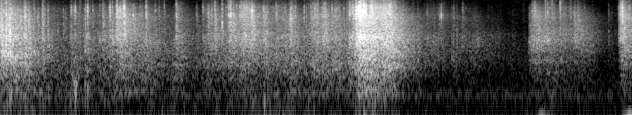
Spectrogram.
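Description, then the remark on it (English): Crinkly rustling of parchment paper being pressed into the bottom of a baking pan sprayed with cooking spray, with sharper crackling bursts near the middle and end of the handling. “Okay, ir išklok dugną pergamentu popierium.”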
